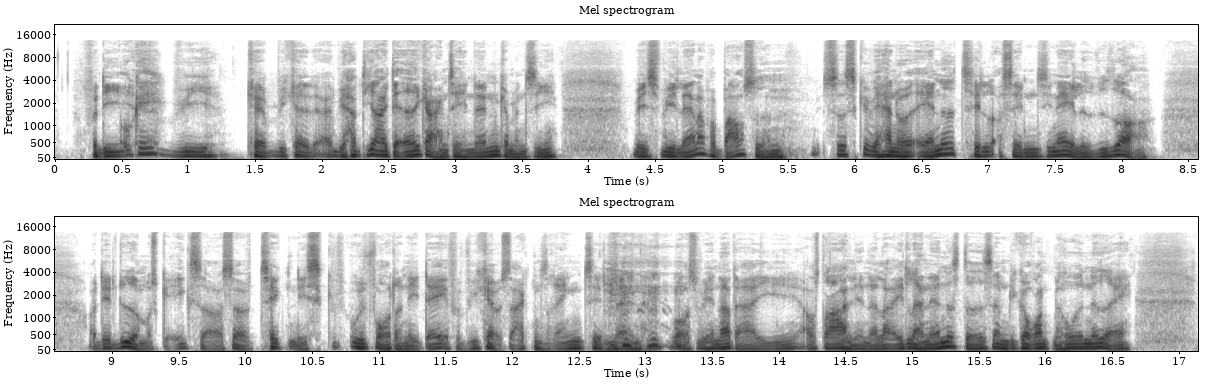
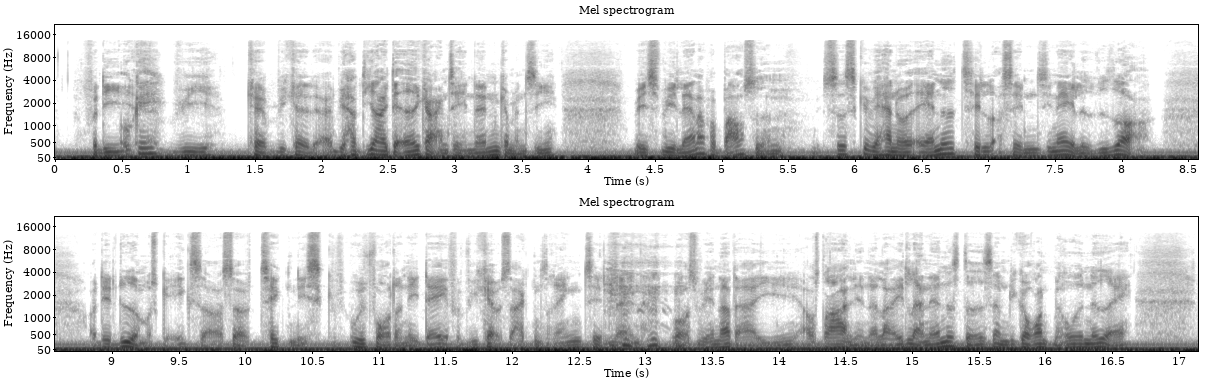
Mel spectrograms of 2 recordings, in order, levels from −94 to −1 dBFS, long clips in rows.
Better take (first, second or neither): first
